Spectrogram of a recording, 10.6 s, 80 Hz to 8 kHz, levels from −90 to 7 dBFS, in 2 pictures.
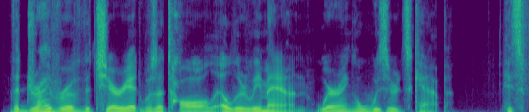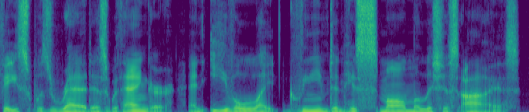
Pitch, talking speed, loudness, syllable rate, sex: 90 Hz, 170 wpm, -19 LUFS, 4.3 syllables/s, male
